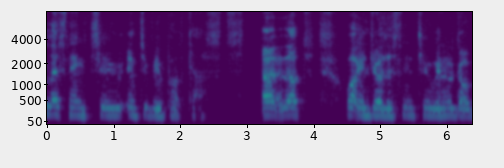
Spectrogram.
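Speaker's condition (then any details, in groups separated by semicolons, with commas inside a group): Cerebral palsy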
